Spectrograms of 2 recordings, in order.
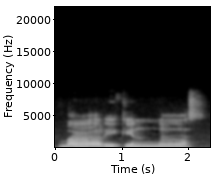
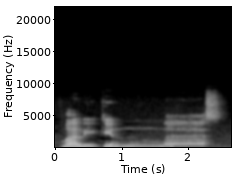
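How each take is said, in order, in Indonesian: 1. Vokal pertama dari malikin dibaca panjang. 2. Vokal pertama dari malikin dibaca pendek. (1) "maknya dibaca panjang. Itu kurang tepat ya" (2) "Yang benar itu dibacanya pendek"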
